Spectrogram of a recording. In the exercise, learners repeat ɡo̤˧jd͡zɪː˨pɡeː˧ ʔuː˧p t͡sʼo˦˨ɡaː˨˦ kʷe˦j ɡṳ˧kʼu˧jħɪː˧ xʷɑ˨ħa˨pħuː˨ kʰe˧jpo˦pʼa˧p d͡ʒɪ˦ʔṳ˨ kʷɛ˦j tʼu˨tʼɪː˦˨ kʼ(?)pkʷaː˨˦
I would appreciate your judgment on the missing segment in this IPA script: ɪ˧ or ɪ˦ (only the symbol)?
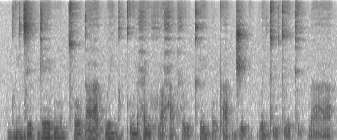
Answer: ɪ˧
